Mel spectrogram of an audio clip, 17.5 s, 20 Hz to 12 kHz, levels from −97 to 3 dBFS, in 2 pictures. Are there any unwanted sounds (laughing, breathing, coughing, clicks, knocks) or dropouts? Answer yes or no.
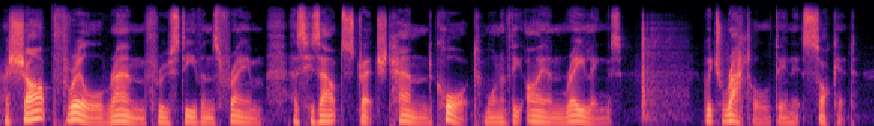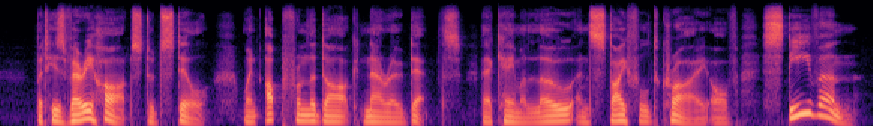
yes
